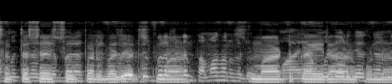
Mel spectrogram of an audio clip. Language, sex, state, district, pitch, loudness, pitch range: Telugu, male, Andhra Pradesh, Sri Satya Sai, 125 Hz, -15 LUFS, 120-155 Hz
